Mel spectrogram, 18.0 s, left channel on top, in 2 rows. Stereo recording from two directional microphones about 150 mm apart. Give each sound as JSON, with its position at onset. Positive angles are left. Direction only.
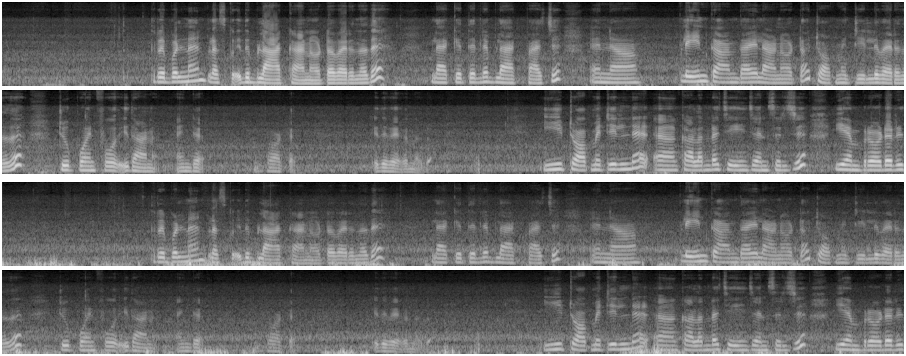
{"t": 1.5, "sound": "a woman's voice", "side_deg": 30}
{"t": 12.7, "sound": "speech", "side_deg": 40}
{"t": 14.4, "sound": "a woman's voice", "side_deg": 40}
